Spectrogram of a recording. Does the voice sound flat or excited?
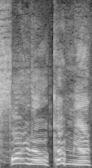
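excited. It is said excitedly in a higher-pitched voice.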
